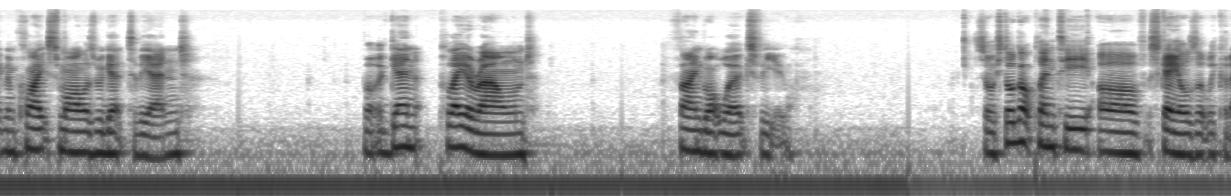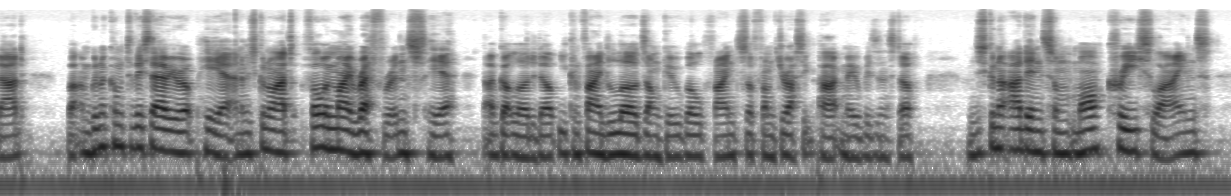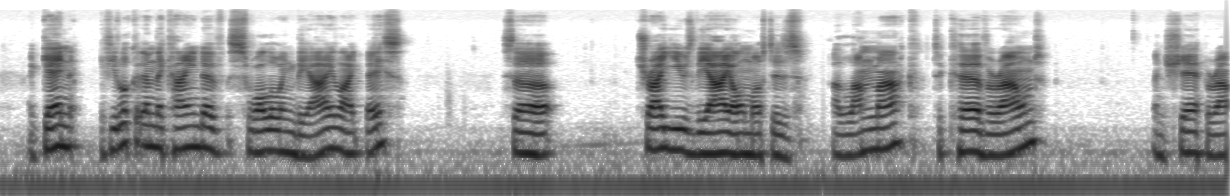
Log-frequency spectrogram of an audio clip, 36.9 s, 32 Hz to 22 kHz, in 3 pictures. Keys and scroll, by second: 14.4 ctrl+z, 28.7 ctrl+z.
